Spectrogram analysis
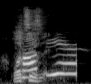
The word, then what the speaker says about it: Javier: No, it's J. But they pronounce it Javier. It's Javier or Spanish.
